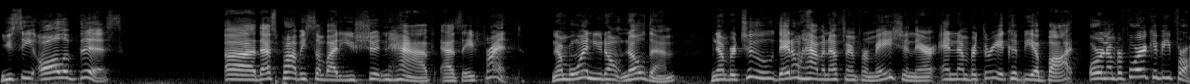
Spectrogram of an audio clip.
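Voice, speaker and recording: A woman speaks at a fairly high pitch and a fairly quick pace, animated and bright with a sharp tone. Her intonation is lively, and the very clean recording has a silent background. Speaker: online show host on cybercrime. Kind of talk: casual vlog chat, venting. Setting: live stream.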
